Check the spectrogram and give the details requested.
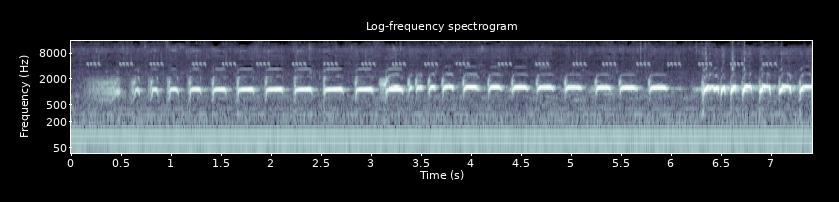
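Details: Female zebra dove, a local Indonesian perkutut, calling the male, used as a lure to bring males into breeding condition; rapid run of short, soft cooing notes about four per second, steady high pips and a low hum behind.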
